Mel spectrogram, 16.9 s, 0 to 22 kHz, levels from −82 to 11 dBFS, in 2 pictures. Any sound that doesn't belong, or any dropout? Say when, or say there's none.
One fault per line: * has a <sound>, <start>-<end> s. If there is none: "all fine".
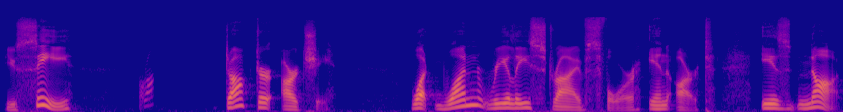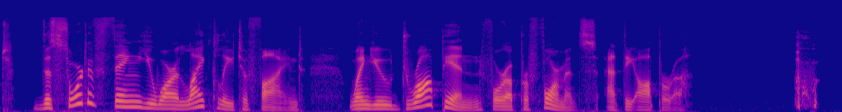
* has a laugh, 1.4-1.5 s
* has a cough, 16.4-16.6 s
